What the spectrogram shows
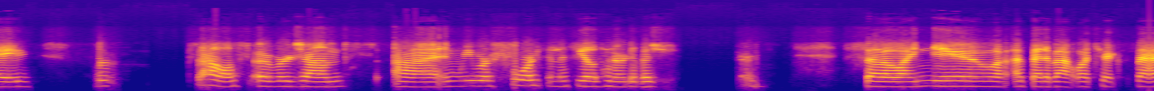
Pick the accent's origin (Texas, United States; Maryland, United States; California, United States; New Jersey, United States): Maryland, United States; Monkton; I'm from Moncton, Maryland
